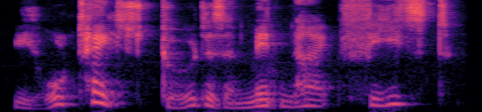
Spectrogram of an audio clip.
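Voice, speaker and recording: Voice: mid-range voice, big pitch swings, a little slow, husky, pitched above the performer's own voice, exaggerated voice. A storyteller voicing a brave, curious young girl monster in a children's storybook. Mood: doubtful, then greedy.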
